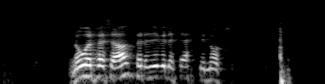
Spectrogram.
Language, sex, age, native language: Icelandic, male, 70-79, Icelandic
